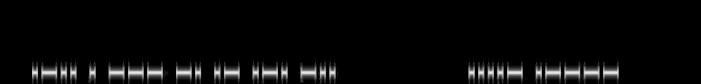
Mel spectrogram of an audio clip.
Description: Morse code, heard as a keyed tone, about 25 wpm, 550 Hz. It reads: LEONARD 41
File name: Ultimate Word List / 25WPM Ultimate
